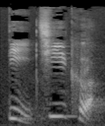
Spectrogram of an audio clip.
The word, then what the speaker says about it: 第七课: 第七课. 第七课. 네, 해보십시오. 第七课. 좋습니다. 다시 한번. 第七课. 지금 띠 했거든요. 띠 하면 일성이 돼요. 띠. 네. 예, 띠. 띠. 네, 반드시 내려와 줘야 됩니다.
